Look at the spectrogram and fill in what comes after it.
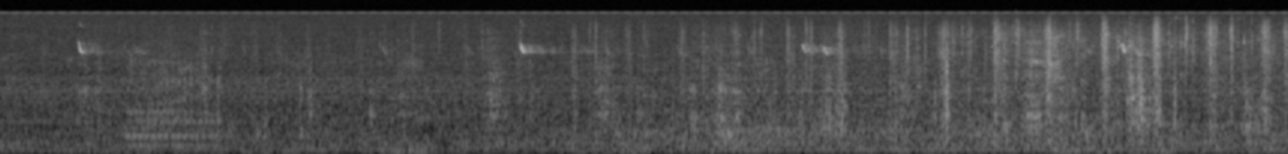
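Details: Clip-clop of the Lusitano stallion Lavrador: sharp, uneven hoof strikes building through the second half, over a low background hum and a few scattered high chirps.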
